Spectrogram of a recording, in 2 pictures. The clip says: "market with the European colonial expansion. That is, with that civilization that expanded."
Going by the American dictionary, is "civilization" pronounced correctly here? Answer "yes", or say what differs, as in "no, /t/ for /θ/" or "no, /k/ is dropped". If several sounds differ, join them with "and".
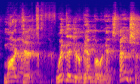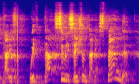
no, /s/ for /z/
